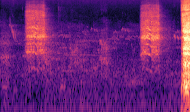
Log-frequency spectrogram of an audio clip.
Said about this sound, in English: The birds. Once you walked past the small entryway, the birds were everywhere.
